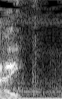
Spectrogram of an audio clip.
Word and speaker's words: Ike: Y le contesté, dicen Ike, que es como se pronuncia en español su apodo.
